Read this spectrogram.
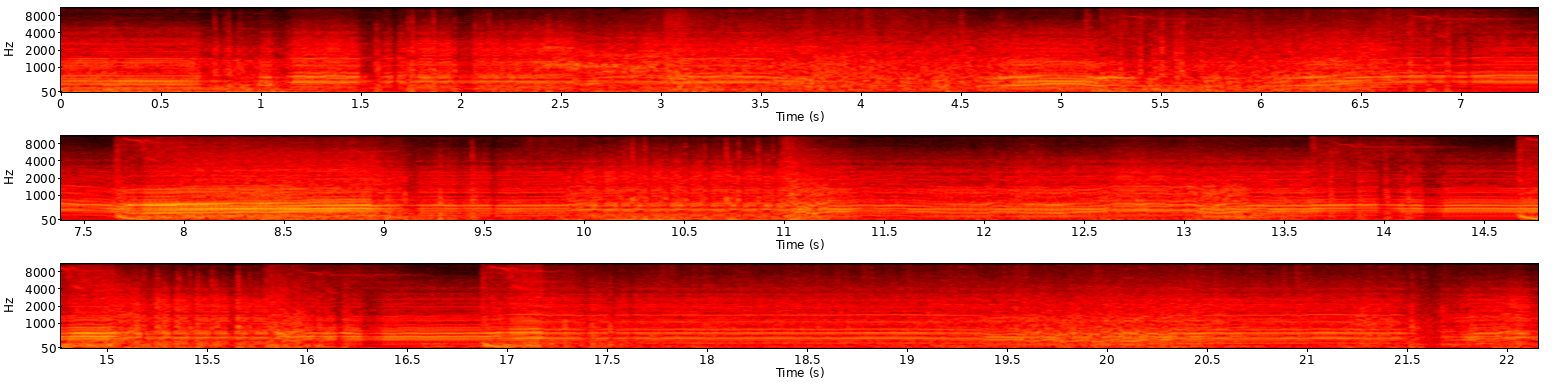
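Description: A car engine roars and revs up and down at high speed.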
